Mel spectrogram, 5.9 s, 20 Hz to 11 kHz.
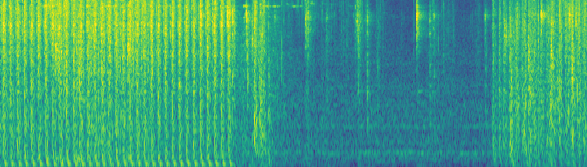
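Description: Gunfire in a Division 2 player-versus-player match: a fast, loud burst of automatic fire for about two seconds, then quieter scattered shots and clatter, before another rapid volley returns near the end.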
